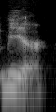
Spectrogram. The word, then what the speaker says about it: Mir: If you are a prince or you are a princess, you are called Mir, like Mir Stewie, Mir Aphrodite. It means Prince Stewie, Princess Aphrodite, and it's spelled M-I-R.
